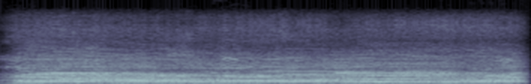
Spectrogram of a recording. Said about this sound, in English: But before we do mm-hmm. that, we're gonna get the booing ready.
